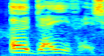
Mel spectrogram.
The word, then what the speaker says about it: Davies: Gareth Davis because that is how he seems to pronounce his name.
